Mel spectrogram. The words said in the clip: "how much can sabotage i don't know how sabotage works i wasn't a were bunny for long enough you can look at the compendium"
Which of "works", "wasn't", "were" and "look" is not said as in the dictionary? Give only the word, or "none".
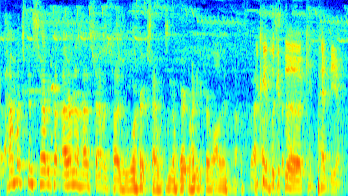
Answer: wasn't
